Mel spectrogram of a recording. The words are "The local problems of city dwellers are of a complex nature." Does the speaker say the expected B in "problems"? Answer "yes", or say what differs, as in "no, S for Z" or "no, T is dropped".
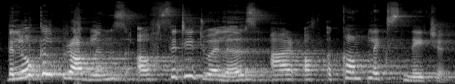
yes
